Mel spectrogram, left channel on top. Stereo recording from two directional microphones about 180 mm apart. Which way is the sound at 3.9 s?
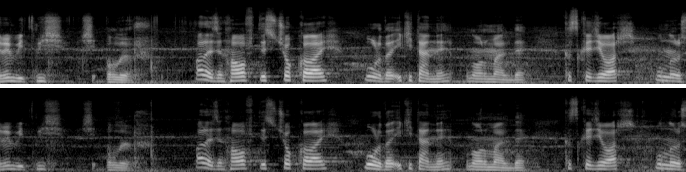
10° right (ahead or behind).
